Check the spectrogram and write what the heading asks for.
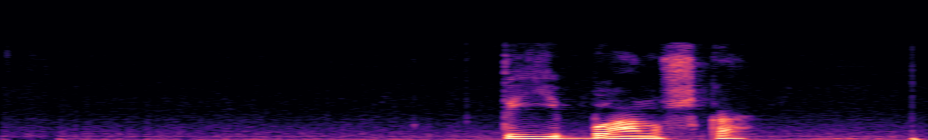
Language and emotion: Russian, angry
